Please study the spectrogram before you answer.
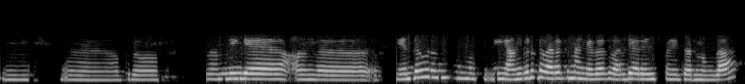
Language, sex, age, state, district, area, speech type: Tamil, female, 45-60, Tamil Nadu, Nilgiris, rural, conversation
